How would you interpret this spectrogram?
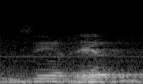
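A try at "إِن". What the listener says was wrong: ان. آپ حمزہ زیر علیحدہ پڑھ دیں گے تو پھر نون بیچارہ کیا کرے گا؟ وہ تو سیٹ خالی کیا سمجھ.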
